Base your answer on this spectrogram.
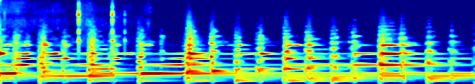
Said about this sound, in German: wir müssen jetzt mal so eine, so eine äh, Jet Flanger … Einstellung finden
